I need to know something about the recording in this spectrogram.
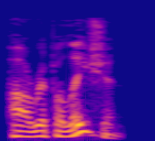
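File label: "horripilation", British English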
